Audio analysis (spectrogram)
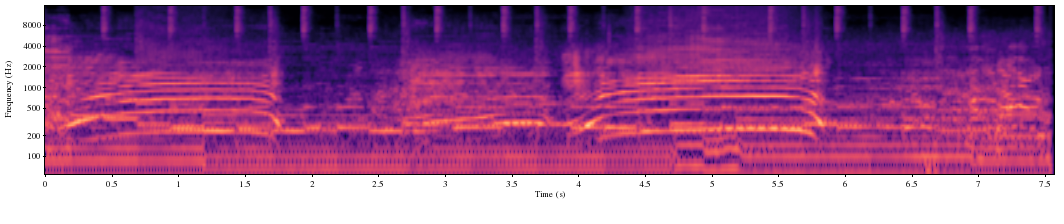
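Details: Cattle at Ponan market in Wonogiri, Central Java, Indonesia, a gathering of East and Central Java cattle including Simmental, Limousin and Pegon breeds: two long, loud moos rising then falling, over constant low droning and regular clicking ticks.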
